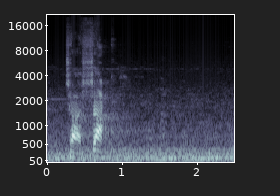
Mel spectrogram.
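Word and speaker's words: חשך: Because you know there wasn't no O's or no E's, so that would be pronounced chashak.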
